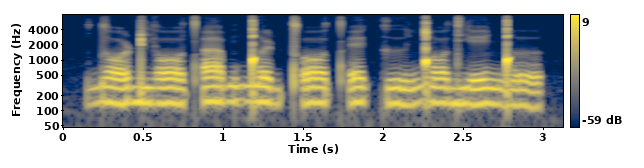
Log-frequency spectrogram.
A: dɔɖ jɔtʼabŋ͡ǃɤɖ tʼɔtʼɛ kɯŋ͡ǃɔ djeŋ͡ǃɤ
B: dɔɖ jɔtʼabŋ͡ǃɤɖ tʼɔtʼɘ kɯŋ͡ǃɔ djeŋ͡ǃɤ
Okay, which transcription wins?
A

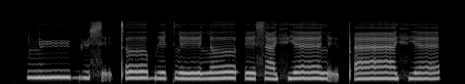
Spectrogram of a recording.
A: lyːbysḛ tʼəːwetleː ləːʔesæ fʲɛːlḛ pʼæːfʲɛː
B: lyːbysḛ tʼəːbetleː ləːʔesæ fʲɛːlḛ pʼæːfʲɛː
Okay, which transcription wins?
B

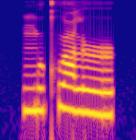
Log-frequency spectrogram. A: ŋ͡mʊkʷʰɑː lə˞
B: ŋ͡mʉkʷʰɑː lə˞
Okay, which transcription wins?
A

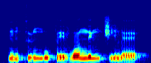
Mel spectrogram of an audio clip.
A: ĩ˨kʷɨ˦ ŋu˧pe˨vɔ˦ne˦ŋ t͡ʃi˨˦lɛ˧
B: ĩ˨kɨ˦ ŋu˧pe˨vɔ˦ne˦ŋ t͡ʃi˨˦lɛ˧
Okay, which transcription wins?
B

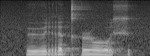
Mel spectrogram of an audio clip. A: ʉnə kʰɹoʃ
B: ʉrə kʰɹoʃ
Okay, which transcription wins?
B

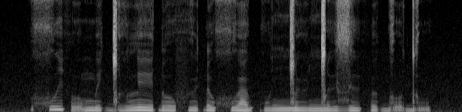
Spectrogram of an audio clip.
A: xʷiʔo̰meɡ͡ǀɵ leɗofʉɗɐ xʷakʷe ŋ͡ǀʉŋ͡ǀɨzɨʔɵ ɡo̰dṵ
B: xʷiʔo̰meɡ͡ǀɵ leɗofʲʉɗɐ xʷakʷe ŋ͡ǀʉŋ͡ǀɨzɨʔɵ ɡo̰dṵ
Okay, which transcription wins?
A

